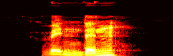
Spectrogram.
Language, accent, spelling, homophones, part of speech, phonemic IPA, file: German, Austria, wenden, Wänden, verb, /ˈvɛndən/, De-at-wenden.ogg
- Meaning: 1. to turn something so as to cook or roast it from both sides 2. to turn something (in general) 3. to avert; to curb 4. to make a u-turn; to turn around one’s car or vehicle 5. to turn around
